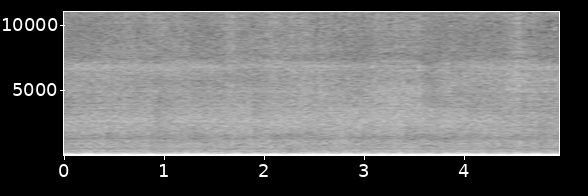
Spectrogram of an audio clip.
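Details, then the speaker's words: 1963 Falcon, turbo 2.3L (144 cu in), aftermarket throttle body: low, steady idle rumble with no stumbles, hunting or surges, not fully warm at about 172–178°F, ECU in closed-loop learning. Idle now running much better, balancing IAC (target 6–10%) against throttle blade opening. "well i got running a lot better i can get the idle down it's a tough balance though between getting the idle air control motor i think they want between like six and ten percent"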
